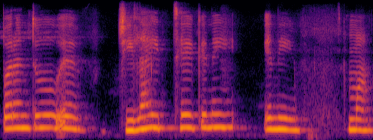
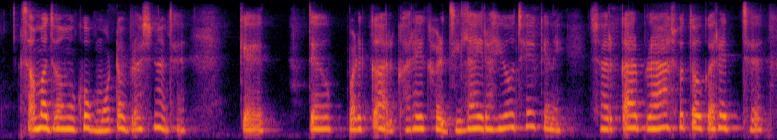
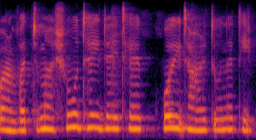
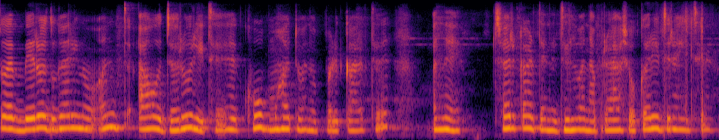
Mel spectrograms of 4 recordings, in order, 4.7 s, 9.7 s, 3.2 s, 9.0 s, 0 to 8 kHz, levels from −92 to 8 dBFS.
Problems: none marked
